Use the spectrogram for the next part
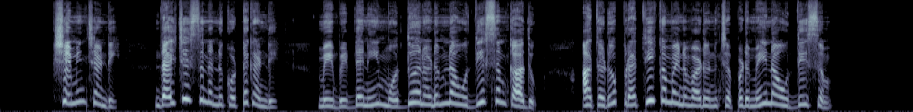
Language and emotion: Telugu, fearful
